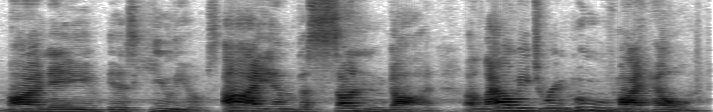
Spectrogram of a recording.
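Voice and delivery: slow, loud, booming proclamation; deep rumbly god. Acted. Sun god addressing his dazzled son, slow rumbly voice. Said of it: "this deep, rumbly voice starts to speak".

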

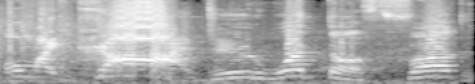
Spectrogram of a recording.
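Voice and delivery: loud, high, slow outburst; raging gamer. Real, not acted. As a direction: explode in disbelief. Raging at the game.

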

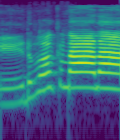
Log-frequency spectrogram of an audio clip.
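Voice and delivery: high, loud coaxing. Real, not acted. Second child starts crying too. (గట్టిగా, పై స్వరంలో ఓదార్పు)

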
